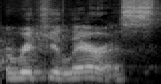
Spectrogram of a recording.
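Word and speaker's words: auricularis: Yeah, uricularis.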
